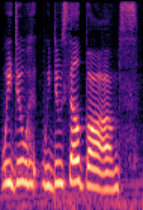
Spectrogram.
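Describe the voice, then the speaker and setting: A woman with a fairly high voice narrates a tabletop roleplaying game. She explains things in a conversational, improvised way, with faint music underneath. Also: slow pace. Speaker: game master voicing a shopkeeper in a tabletop RPG podcast.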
